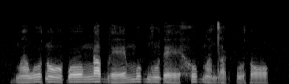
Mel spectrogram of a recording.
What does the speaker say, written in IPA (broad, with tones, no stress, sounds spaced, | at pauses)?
b ã˧ w u˦ ɗ ɔ̃˦˨ ɓ oː˦ ŋ a˦ b eː˨˦ m u˦ ɡ ũ˧ ɗ eː˨ h u˦ b ã˦ d a˧ k͡p u˧ ɗ ɔ˦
